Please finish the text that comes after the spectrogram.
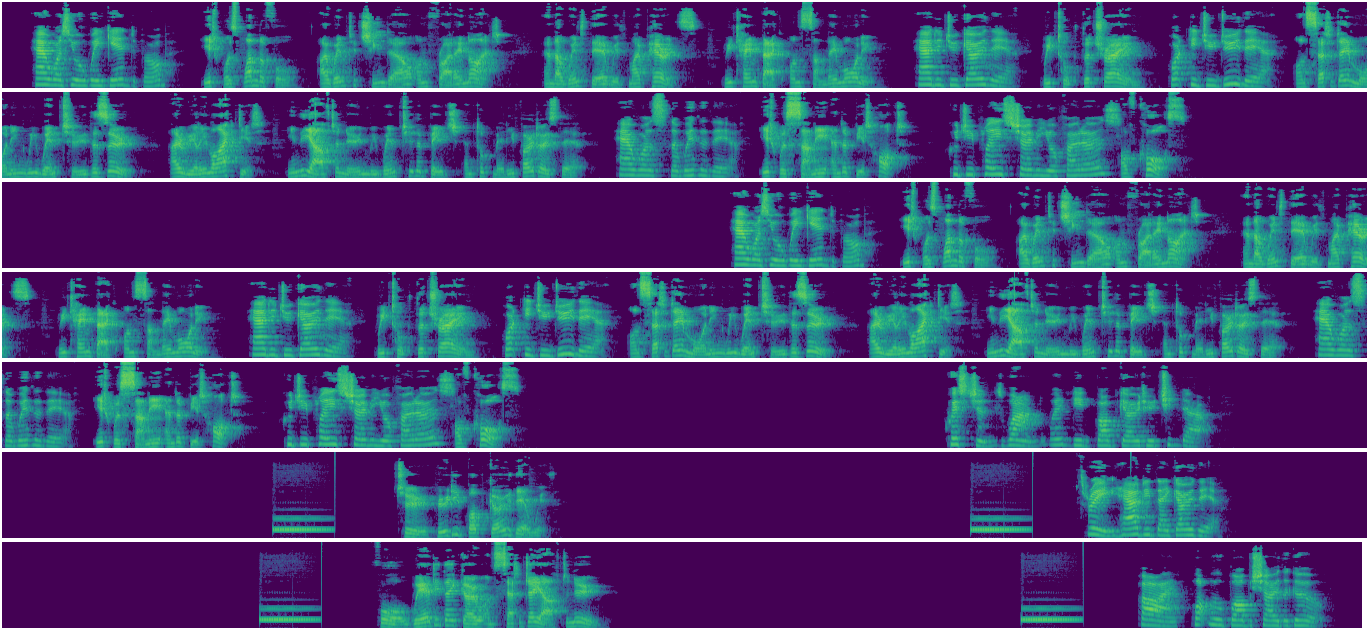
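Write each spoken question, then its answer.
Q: When did Bob go to Qingdao?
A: On Friday night

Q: Who did Bob go there with?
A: His parents

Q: How did they go there?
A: By train

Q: Where did they go on Saturday afternoon?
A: The beach

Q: What will Bob show the girl?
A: His photos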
